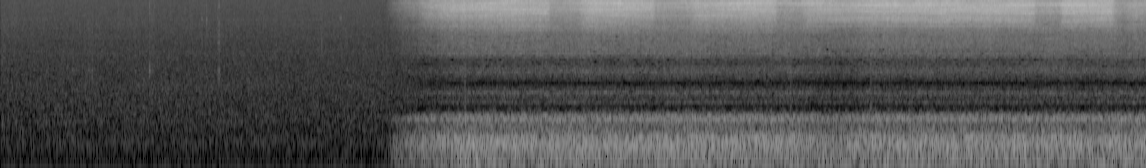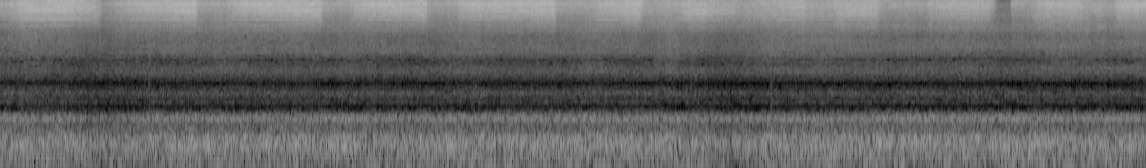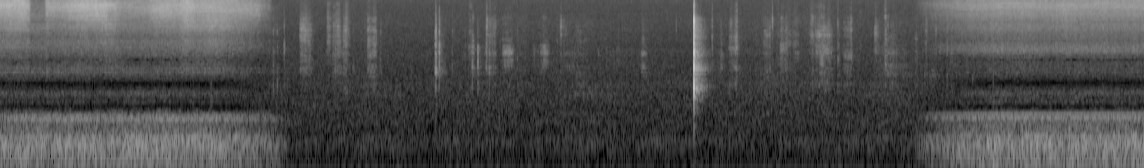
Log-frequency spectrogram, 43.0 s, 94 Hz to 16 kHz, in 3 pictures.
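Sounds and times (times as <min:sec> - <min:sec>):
airbrush spraying hiss: 0:04.9 - 0:32.5, 0:40.1 - 0:42.9.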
